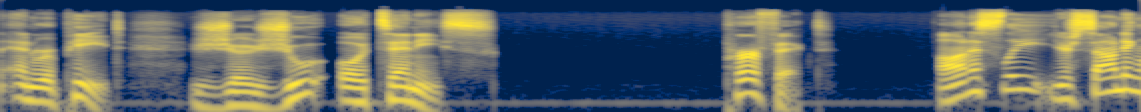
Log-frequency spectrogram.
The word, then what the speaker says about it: tennis: The French tennis has a very sharp, clear is sound at the end. Let's hear it. Listen and repeat. Je joue au tennis.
